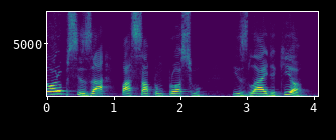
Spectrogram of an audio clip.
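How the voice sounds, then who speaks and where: Audible room echo hangs around a man's voice. He keeps to a moderate pace. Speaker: teacher. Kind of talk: lecture.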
